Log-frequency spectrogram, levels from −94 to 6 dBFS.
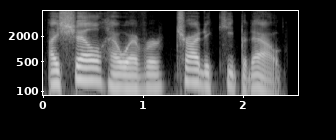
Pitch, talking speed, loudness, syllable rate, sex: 135 Hz, 190 wpm, -18 LUFS, 4.6 syllables/s, male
